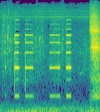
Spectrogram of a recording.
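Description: Nokta Double Score metal detector giving a choppy run of short, same-pitched target beeps as the coil sweeps over a target, with a brief hiss near the end. The signal is erratic: the target ID and depth readings are jumping around, and it is either super close or super far.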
